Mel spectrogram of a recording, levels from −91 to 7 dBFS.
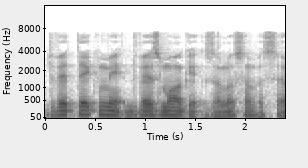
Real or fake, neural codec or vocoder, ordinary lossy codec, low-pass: real; none; MP3, 48 kbps; 7.2 kHz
